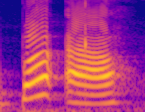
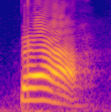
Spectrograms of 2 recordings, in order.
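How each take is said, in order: First: The consonant and vowel are said as separate sounds. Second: The consonant and vowel are blended into one syllable. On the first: The speaker calls it wrong. "we don't want to go ba-ah" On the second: The speaker calls it right. "we want ba"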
